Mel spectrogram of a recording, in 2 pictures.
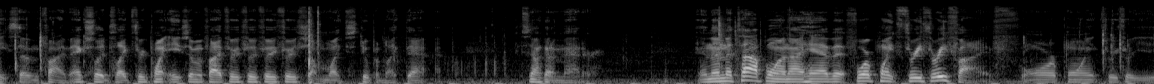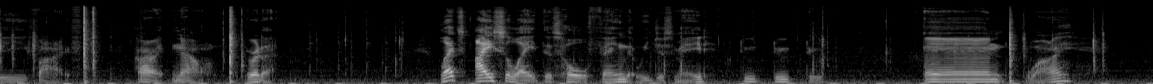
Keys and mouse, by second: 13.8 n, 17.5-21.6 drag, 21.6 y, 22.4 KP_1.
